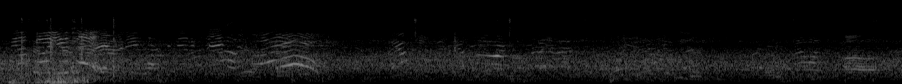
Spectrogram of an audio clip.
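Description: Spectators cheer and call out from the sidelines of a field outdoors.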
